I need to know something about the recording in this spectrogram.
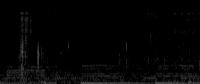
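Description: Near silence: faint outdoor background with a few soft footsteps on grass.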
